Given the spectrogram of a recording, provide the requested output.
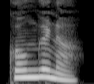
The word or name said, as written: ಕಂಕಣ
